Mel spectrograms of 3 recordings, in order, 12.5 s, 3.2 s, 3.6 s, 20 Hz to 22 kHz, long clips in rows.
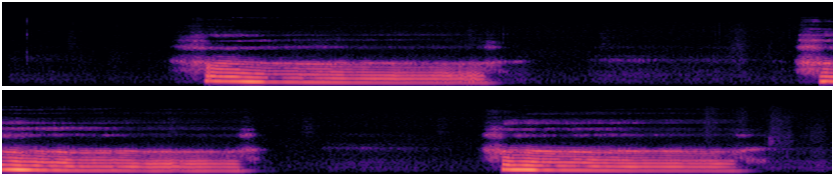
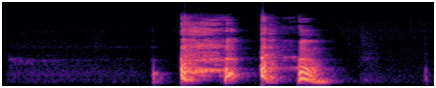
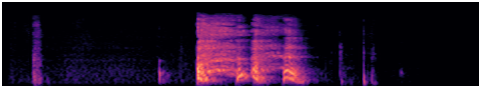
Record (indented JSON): {
  "exhalation_length": "12.5 s",
  "exhalation_amplitude": 8228,
  "exhalation_signal_mean_std_ratio": 0.54,
  "three_cough_length": "3.2 s",
  "three_cough_amplitude": 29203,
  "three_cough_signal_mean_std_ratio": 0.34,
  "cough_length": "3.6 s",
  "cough_amplitude": 24895,
  "cough_signal_mean_std_ratio": 0.31,
  "survey_phase": "beta (2021-08-13 to 2022-03-07)",
  "age": "65+",
  "gender": "Female",
  "wearing_mask": "No",
  "symptom_runny_or_blocked_nose": true,
  "symptom_sore_throat": true,
  "symptom_fatigue": true,
  "symptom_headache": true,
  "smoker_status": "Never smoked",
  "respiratory_condition_asthma": false,
  "respiratory_condition_other": false,
  "recruitment_source": "REACT",
  "submission_delay": "2 days",
  "covid_test_result": "Negative",
  "covid_test_method": "RT-qPCR"
}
